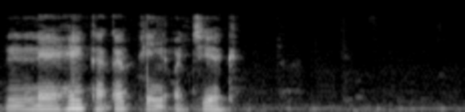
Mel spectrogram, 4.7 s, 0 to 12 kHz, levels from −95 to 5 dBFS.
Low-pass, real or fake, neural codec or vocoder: 7.2 kHz; fake; codec, 16 kHz, 4 kbps, FreqCodec, larger model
